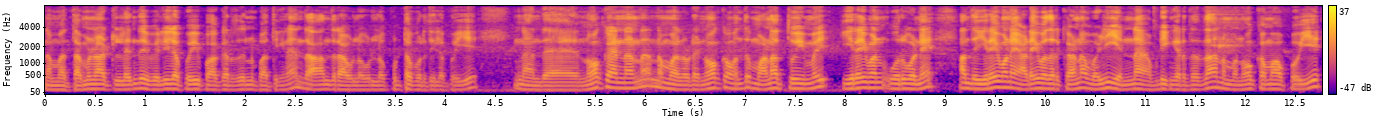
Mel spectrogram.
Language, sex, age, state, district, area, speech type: Tamil, male, 60+, Tamil Nadu, Sivaganga, urban, spontaneous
